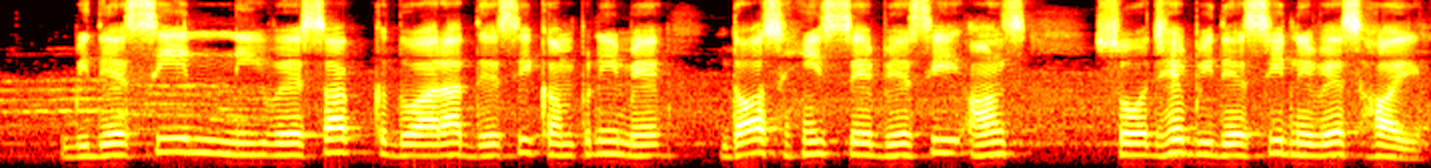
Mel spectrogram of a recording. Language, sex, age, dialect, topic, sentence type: Magahi, male, 18-24, Western, banking, statement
